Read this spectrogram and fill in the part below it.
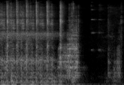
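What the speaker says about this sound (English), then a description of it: "I'm just going to back stitch" A sewing machine back stitching through fabric with a fast, loud mechanical rattle that stops abruptly partway through, followed by a brief quieter whir.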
